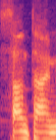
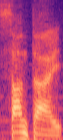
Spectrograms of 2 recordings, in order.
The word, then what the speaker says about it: santai: then you say it it's not suntime it's sunai It means relax and basically just Chill out you Indonesian I've been there many times Of course I know what sunai means It's not a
